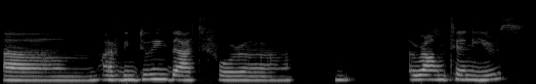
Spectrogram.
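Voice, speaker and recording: A middle-aged woman with an Israeli accent, a sex and couple therapist whose first language is Hebrew, giving a live online talk in a gentle, searching way with many fillers. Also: medium pitch, flat delivery, extremely slow. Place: at home in Israel.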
